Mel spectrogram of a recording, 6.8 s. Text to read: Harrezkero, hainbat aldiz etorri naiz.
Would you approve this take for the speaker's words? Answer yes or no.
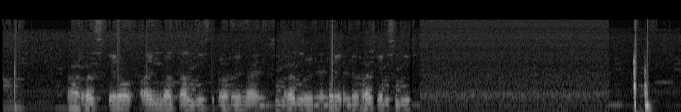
no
